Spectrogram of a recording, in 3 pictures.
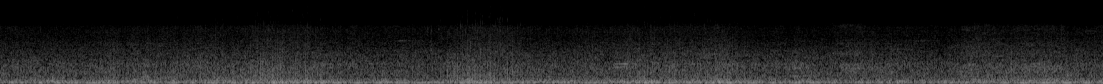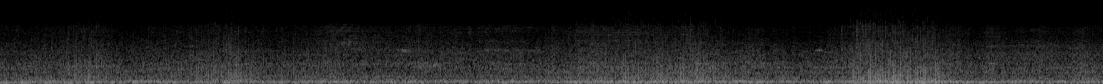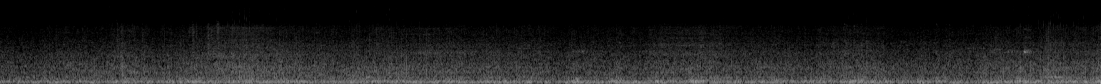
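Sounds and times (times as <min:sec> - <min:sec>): train wheels rumbling on bridge: 0:07.6 - 0:33.0.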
